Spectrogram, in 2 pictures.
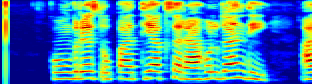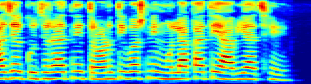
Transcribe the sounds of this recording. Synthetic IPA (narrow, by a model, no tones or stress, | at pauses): kɔ̃ŋɡɾesupad̪ʱjəksɾaɦulɡãnd̪ʱi | ad͡ʒeɡʊd͡ʒɾat̪nit̪ɾəɳ̃d̪iʋəsnimulakat̪eaʋjat͡ʃʰe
